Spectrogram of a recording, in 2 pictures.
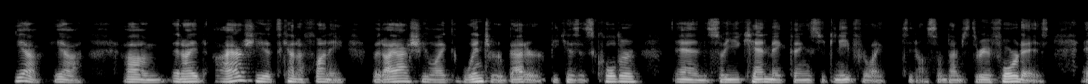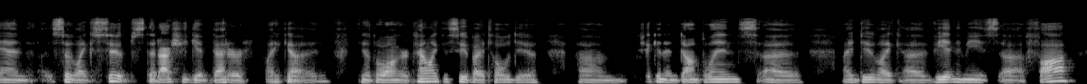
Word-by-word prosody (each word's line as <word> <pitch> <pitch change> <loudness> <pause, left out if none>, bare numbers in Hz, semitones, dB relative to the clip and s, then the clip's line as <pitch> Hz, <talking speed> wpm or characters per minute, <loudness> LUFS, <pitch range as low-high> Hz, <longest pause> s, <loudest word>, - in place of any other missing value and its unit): Yeah, 155 -8 +1
yeah, 105 -4 -1 0.4
um, 105 -3 +1
and 125 -2 +2
I 130 0 +4
I 130 -1 +3
actually 170 -3 +3
it's 120 -2 -3
kinda 125 -6 0
funny, 115 -2 -2 0.3
but 110 0 -2
I 115 - +6
actually 135 -1 +1
like 110 -1 -4
winter 130 +5 +1
better 110 +3 -1
because 110 -1 -5
it's 105 - -8
colder 130 -1 +2 0.4
and 110 -4 +1
so - - -4
you 110 0 +1
can 115 0 +2
make 105 -3 -1
things 105 -1 -3
you - - -10
can - - -2
eat 110 +2 +1
for, - - -8
like, - - -6 0.2
t - - -10
you - - -12
know, - - -12
sometimes 105 -4 -5
3 110 -1 0
or - - 0
4 125 +5 +5
days, 105 -4 -2 0.3
and, 105 -3 -1 0.2
so, 125 - +3
like, 105 -2 -1
soups 130 +6 +2
that - - 0
actually 115 +1 +5
get 100 -2 0
better, 100 -1 +1 0.2
like, 105 +2 -5
uh, 95 -3 +2 0.5
you - - -9
know, - - 0
the 110 - -1
longer 100 -1 +2
kinda 125 +6 +4
like 130 -1 +3
the 115 - -5
soup 115 +1 +1
I 100 -1 +2
told 110 +1 -2
you, 105 0 -2 0.4
um, 100 -2 -5
chicken 125 -1 0
and 100 -1 0
dumplings. 115 +2 +2
Uh, 100 -2 -2 0.4
I 110 - -1
do, 110 +2 +1
like, 105 -2 -2
uh, 100 0 -3
Vietnamese, 110 0 +2
uh, 100 -1 -4
pho, 155 +4 +4
110 Hz, 195 wpm, -24 LUFS, 105-120 Hz, 0.5 s, I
